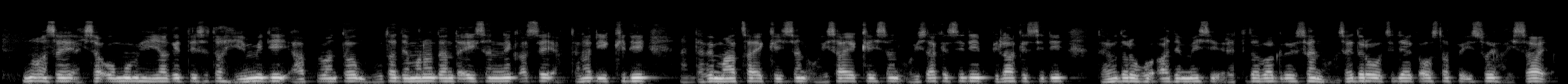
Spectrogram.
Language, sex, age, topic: Gamo, male, 18-24, agriculture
